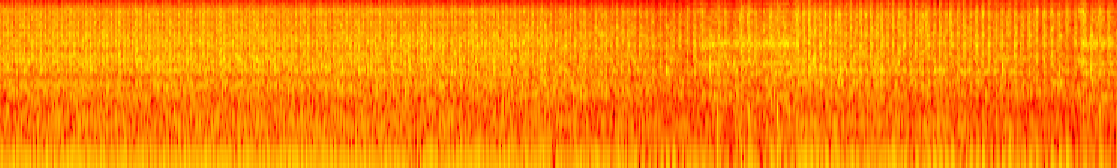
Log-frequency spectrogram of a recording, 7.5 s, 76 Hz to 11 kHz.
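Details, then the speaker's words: Ford 8N tractor just started with carb cleaner, cold, low uneven idle that lopes and stumbles and won't hold idle; owner suspects an intake leak. "sounds like it's running pretty good now the to's off kind of wondering if we do have a leak on that intake not wanting to suck fuel right"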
